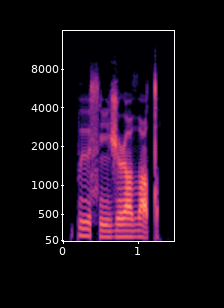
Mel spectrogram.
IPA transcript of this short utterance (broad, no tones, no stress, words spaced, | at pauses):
pɨ sĩʒə˞ðˤə˞tˤ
